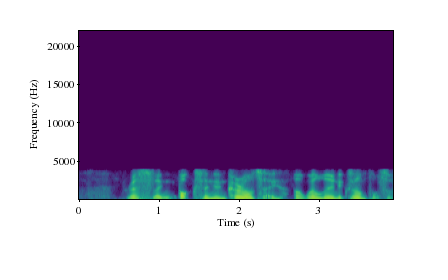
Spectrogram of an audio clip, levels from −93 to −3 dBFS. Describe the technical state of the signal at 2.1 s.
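At 2.1 s the speech is carrying Codec 2 vocoder damage, present across the whole clip. The decoder rebuilds the voice from sine waves driven by pitch, voicing, energy and a spectral envelope, so the original waveform is gone, and the heavy buzzy, robotic quality fits the codec's highest 3.2 kbit/s mode. A spectrogram shows nothing above 3.8 kHz and unnaturally regular harmonic lines, and the waveform looks smooth and periodic rather than natural.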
